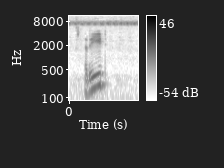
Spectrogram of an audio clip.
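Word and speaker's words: read: रीड यानी पढ़ना। पढ़ने की अंग्रेजी क्या है? रीड रीड रेड रेड होता है। रेड स्पेलिंग वही रहेगी। प्रोनंसिएशन चेंज हो जाता है।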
